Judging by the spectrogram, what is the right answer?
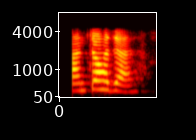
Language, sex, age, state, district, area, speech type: Odia, female, 18-30, Odisha, Boudh, rural, conversation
